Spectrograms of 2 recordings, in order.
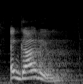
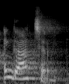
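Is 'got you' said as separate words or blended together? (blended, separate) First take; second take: separate; blended. First: Got and you are said as separate words. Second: Got and you blend into one word, gotcha. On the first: "Eu entendi" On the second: "Então você pode falar I gotcha"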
